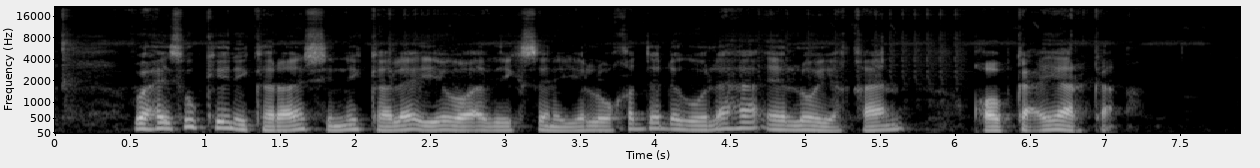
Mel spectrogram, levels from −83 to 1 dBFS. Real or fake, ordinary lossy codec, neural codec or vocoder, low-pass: real; none; none; none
